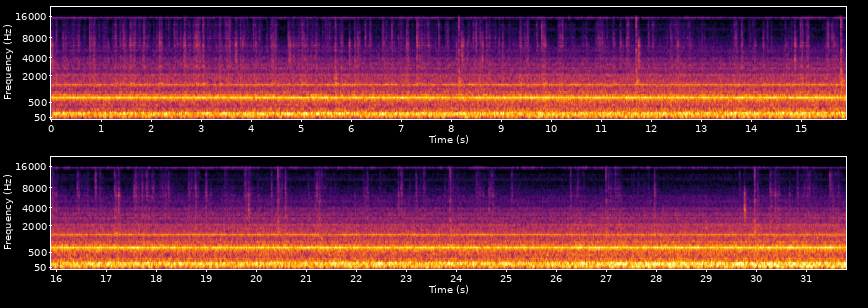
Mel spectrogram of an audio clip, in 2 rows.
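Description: Lennox SLP98UHV variable-capacity condensing gas furnace running at full fire: a steady low rumble of burner and moving air with a steady whine. The draft inducer is at full speed and the blower fan is ramping up, and the sound grows slightly louder towards the end.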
